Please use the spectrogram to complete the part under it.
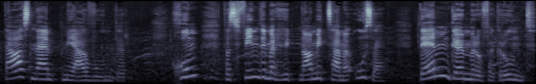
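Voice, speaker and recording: A woman voicing an eager, determined schoolgirl detective in a children's audio drama, emphatic and expressive, with a Swiss German accent. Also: on the high side, a little fast, slight background noise. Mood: curious.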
